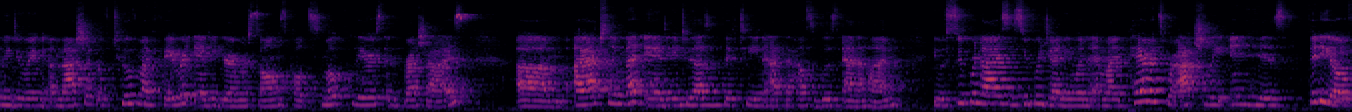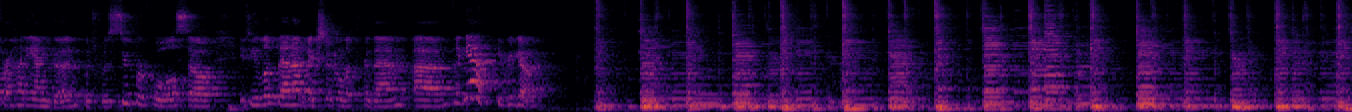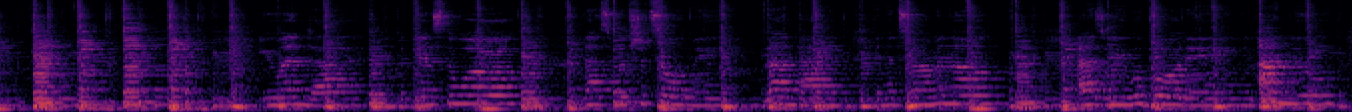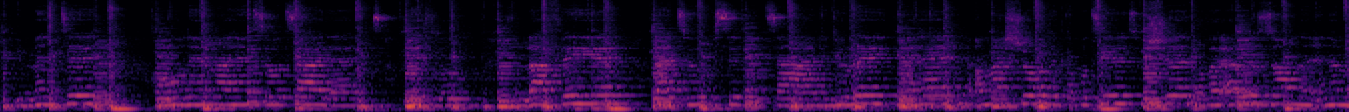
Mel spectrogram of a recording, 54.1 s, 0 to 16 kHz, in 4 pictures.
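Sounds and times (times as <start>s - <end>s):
acoustic guitar strumming: 19.4s - 54.0s
woman singing: 29.6s - 54.0s.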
